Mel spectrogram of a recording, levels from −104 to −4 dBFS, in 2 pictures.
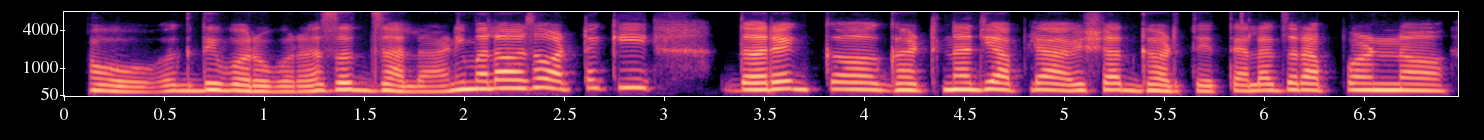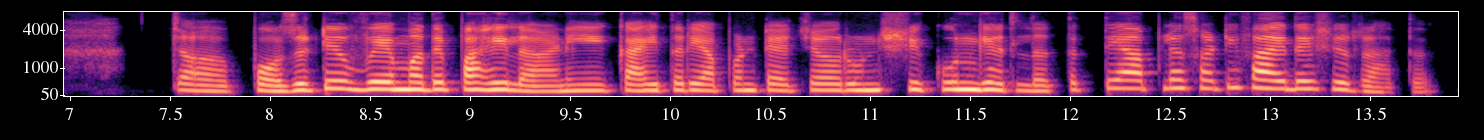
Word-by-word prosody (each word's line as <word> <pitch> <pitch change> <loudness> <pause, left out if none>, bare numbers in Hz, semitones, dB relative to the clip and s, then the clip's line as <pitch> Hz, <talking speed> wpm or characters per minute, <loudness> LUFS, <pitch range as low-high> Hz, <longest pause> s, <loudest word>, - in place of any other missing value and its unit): हो, - - 0 0.3
अगदी 205 +3 0
बरोबर! 185 -3 -2
असंच 215 +2 -1
झालं 190 -5 -2
आणि 185 +6 -2
मला 270 +3 +3
असं 310 +2 -1
वाटतं 280 +1 -2
की 315 0 -2 0.5
तर 240 +1 +4
एक 260 -1 -1 0.3
घटना 230 +2 +1
जी 260 - +1
आपल्या 235 0 -1
आयुष्यात 220 +2 -2
घडते, 195 -2 -3
त्याला 210 +1 -2
जर 240 - 0
आपण 225 +1 0 0.9
अ, 215 -2 -1 0.2
पॉझिटिव्ह 225 +6 +1
वेमध्ये 250 -1 +6
पाहिलं 245 -3 +4
आणि 200 +3 -1
काहीतरी 220 +2 0
आपण 215 +1 -2
त्याच्यावरून 220 +1 -1
शिकून 250 0 +3
घेतलं, 215 -5 +1
तर 240 - -7
ते 290 - -5
आपल्यासाठी 290 +1 -1
फायदेशीर 270 -4 +2
राहतं. 160 -2 -11
230 Hz, 150 wpm, -19 LUFS, 210-250 Hz, 0.9 s, वेमध्ये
